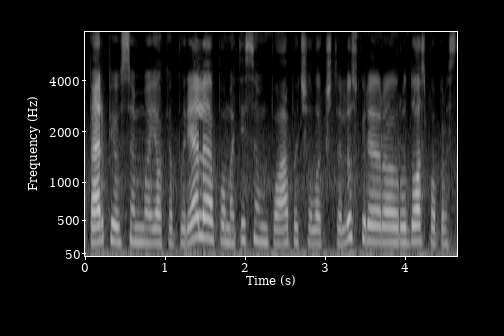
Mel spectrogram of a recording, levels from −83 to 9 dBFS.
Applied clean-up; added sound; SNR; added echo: none; none; none; none.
